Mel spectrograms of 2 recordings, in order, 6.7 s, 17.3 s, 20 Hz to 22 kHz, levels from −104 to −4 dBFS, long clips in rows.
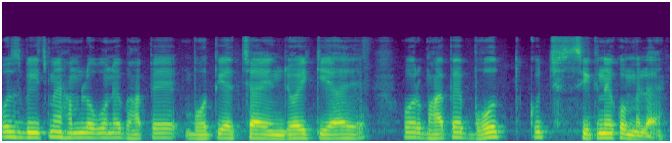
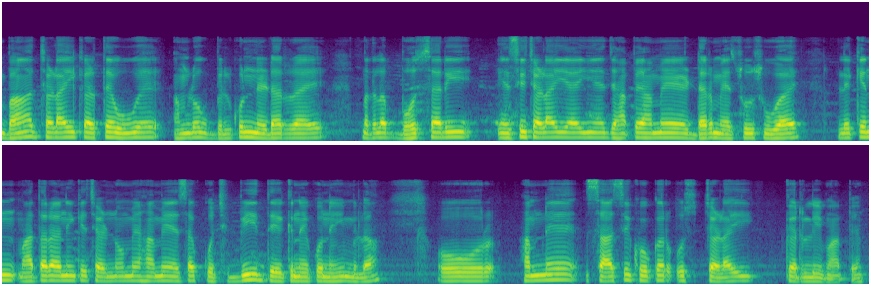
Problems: background sounds at intervals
